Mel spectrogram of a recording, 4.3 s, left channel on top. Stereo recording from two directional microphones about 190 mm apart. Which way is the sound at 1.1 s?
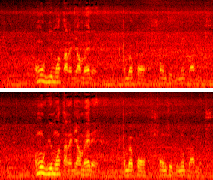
40° right (ahead or behind).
